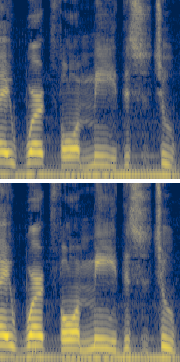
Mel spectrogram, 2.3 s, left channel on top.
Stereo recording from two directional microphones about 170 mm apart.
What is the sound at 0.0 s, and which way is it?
Speech, 50° right (ahead or behind).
